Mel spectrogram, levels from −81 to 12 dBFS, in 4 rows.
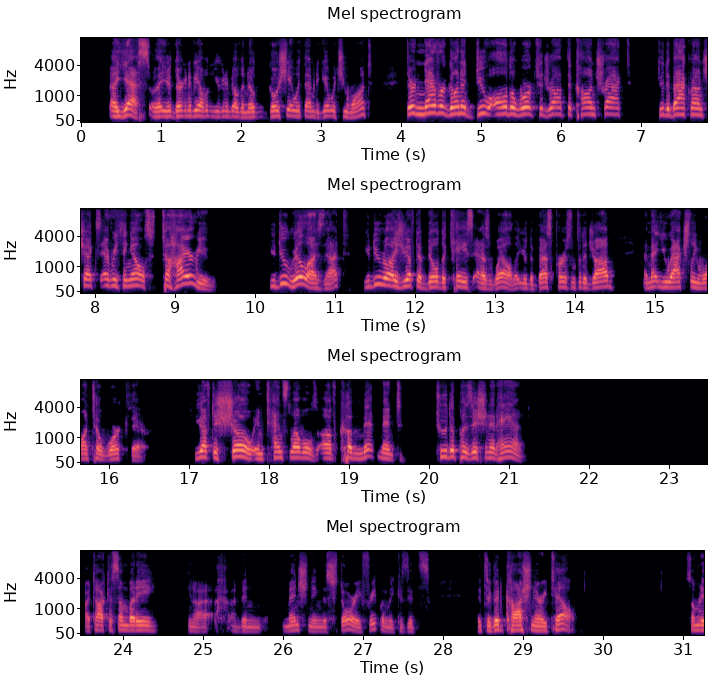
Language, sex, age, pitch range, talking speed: English, male, 30-49, 140-200 Hz, 205 wpm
